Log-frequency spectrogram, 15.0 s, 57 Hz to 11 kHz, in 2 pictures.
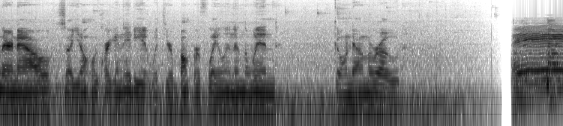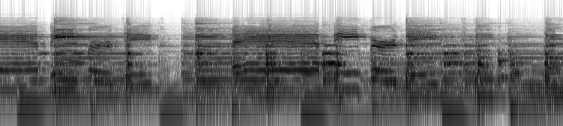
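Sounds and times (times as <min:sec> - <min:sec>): country tune on plucked guitar: 0:06.8 - 0:15.0.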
